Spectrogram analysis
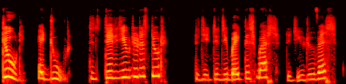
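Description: A woman hosting a gameplay video, chatty and excitable, talking to herself as she explores. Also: sits high, a little fast, no echo. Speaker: gaming video host. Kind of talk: playful gameplay commentary.

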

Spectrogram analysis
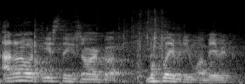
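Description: A man in his twenties chatting as a challenge vlog host while eating sour candy, excitable and teasing. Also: medium pitch, rapid-fire. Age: 20s. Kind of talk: casual challenge vlog chat. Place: home dining room, indoors. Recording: roomy echo with faint noise.

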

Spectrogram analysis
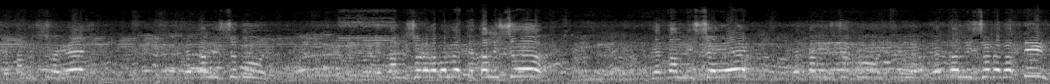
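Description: A man's voice: extremely high pitch, flat delivery, moderate pace, pauses often. A man working as an auctioneer, calling bids in an insistent, repetitive rhythmic chant. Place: busy outdoor wholesale fruit market. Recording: loud market crowd and street noise. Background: busy market crowd, vehicles.

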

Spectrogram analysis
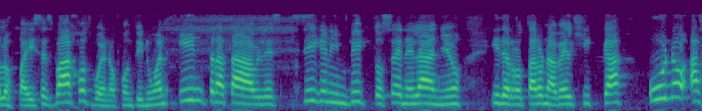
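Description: Venezuelan woman presenting football results. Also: on the high side. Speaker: show host. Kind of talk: sports news presenting. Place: home studio. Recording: lo-fi video call audio.

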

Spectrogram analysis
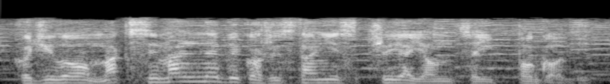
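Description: A man's voice: a little high, sing-song, fairly quick. A man giving formal, declamatory commentary in the manner of an old newsreel narration. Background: background music.

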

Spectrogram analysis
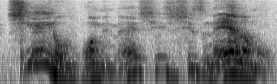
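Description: A man's voice: fairly high pitch, huge pitch swings, moderate pace, fairly bright tone, a little hiss or hum. An actor with a New York accent playing a heartbroken young man who rambles bitterly and repeats himself in an indie film monologue. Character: heartbroken young man ranting after breakup. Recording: echoey room, voice from a distance.

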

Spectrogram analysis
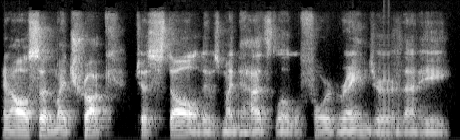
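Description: A man's voice: deep voice, flat delivery, moderate pace, darkish tone. A man from southern Ontario, Canada, telling his personal testimony as a podcast guest in an earnest, reflective way.

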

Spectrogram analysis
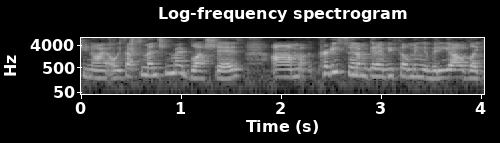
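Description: A woman's voice: medium pitch, a bit bright. Chatty young woman gushing on camera. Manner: chatty, filler-heavy, says "girl" and "like" a lot; enthusiastic, gushing about products. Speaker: beauty vlogger. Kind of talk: casual monthly favorites vlog.

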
